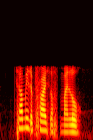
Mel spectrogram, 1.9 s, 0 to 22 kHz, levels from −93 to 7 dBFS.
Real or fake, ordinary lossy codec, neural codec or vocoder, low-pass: real; none; none; 3.6 kHz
